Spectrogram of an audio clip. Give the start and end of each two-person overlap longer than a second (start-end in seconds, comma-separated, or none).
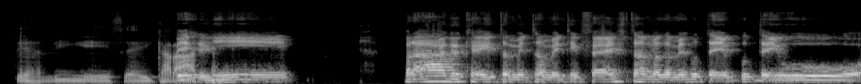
none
